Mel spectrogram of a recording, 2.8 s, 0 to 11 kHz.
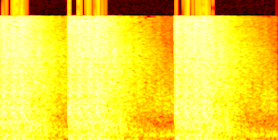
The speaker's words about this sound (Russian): я без паузы шарахнул 3 короткими очередями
